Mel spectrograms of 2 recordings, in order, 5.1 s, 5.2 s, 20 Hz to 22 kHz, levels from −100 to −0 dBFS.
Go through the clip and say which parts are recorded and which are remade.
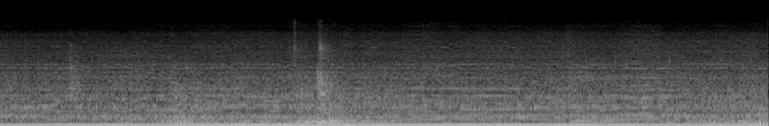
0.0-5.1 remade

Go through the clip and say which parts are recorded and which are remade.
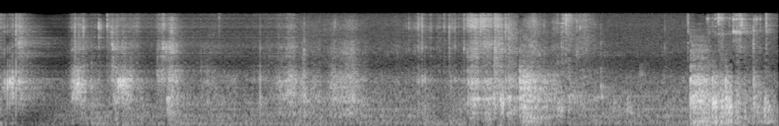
0.0-2.0 remade; 2.0-2.8 recorded; 2.8-3.4 remade; 3.4-5.2 recorded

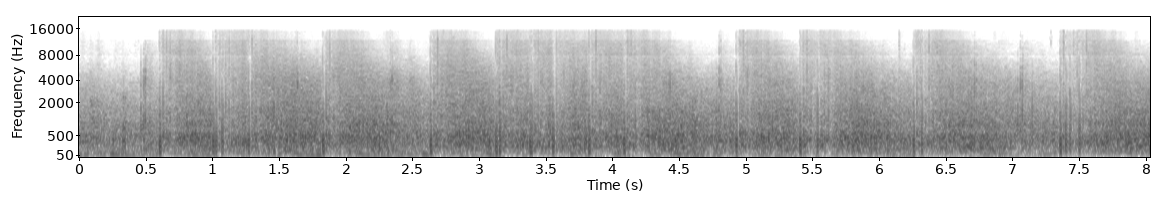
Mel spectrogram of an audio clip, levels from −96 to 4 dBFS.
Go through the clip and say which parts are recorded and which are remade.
0.0-8.0 recorded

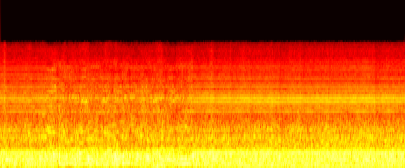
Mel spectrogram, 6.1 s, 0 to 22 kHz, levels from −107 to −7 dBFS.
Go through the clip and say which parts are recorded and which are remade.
0.0-0.7 recorded; 0.7-2.9 remade; 2.9-6.1 recorded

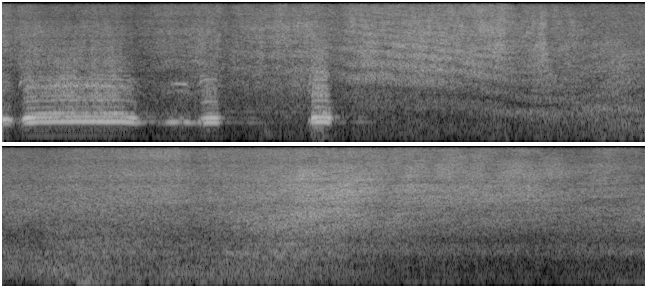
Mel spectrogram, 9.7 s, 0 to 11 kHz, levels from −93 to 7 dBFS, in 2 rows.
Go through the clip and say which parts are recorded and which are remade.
0.0-9.7 recorded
